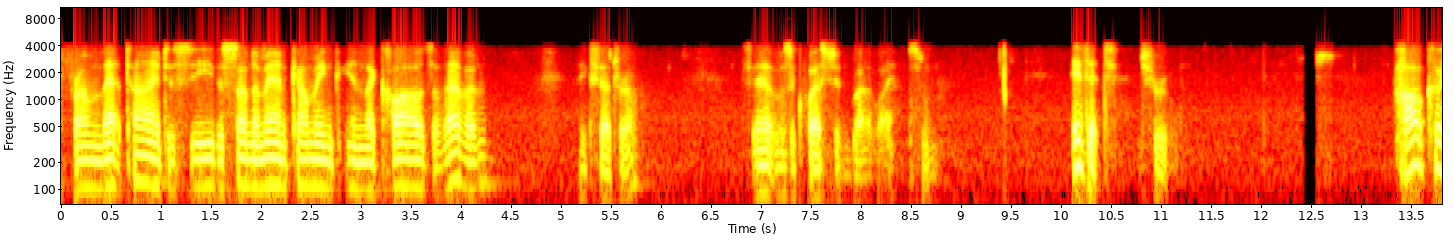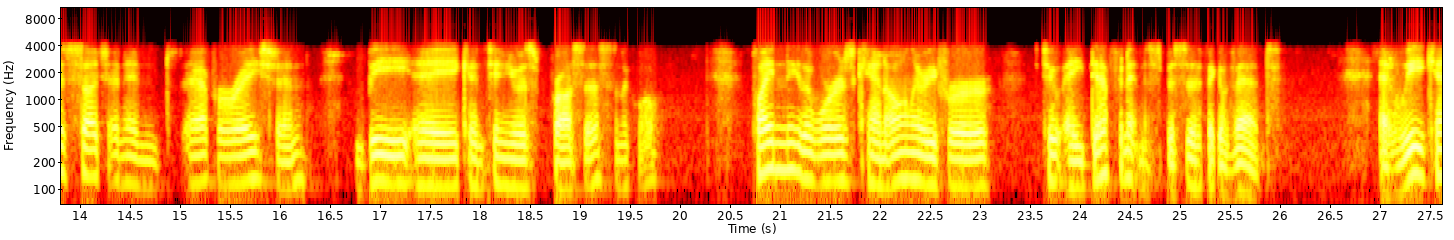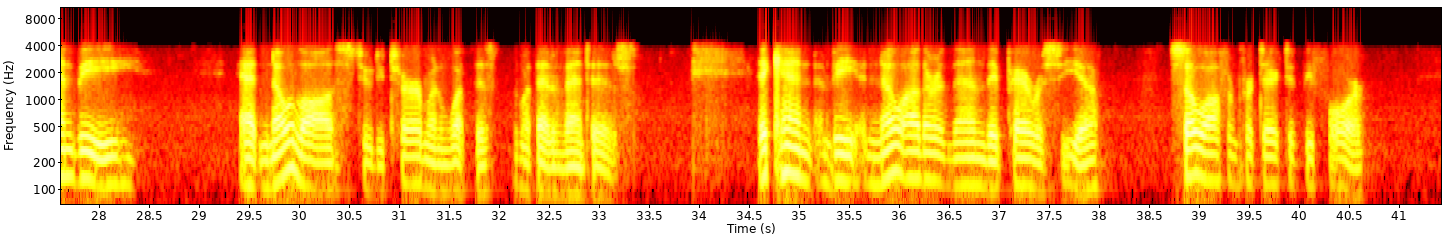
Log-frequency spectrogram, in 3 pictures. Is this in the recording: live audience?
no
